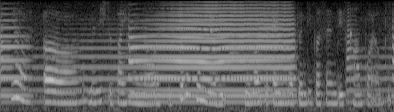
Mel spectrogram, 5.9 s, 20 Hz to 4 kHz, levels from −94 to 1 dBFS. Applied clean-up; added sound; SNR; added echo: none; Trumpet + Trumpet; -3 dB; none.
